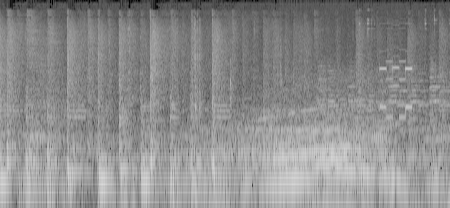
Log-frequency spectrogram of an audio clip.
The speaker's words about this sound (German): Wir fahren hinter ihr her, Richtung Schiphol. Wo seid ihr? Auf dem Autobahnring.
